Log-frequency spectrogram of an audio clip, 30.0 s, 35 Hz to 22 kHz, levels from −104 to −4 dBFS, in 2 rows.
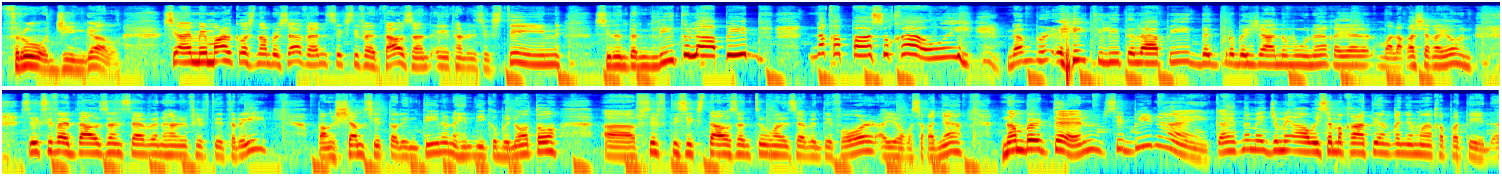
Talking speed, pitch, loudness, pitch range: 110 wpm, 185 Hz, -18 LUFS, 160-225 Hz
